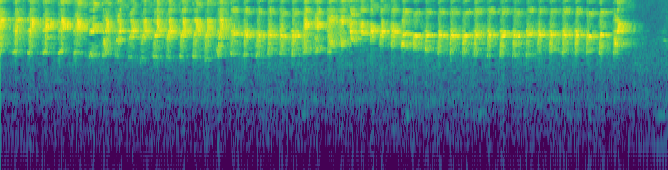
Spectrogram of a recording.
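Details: Lovebird singing a long continuous high chattering trill, rapidly pulsed about four times a second, and wavering slightly in pitch for six seconds before it stops abruptly.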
